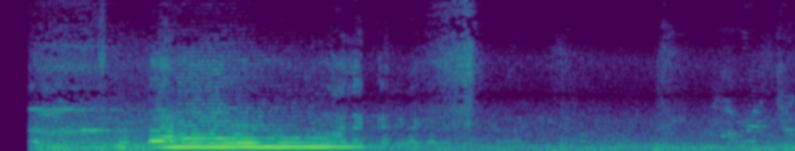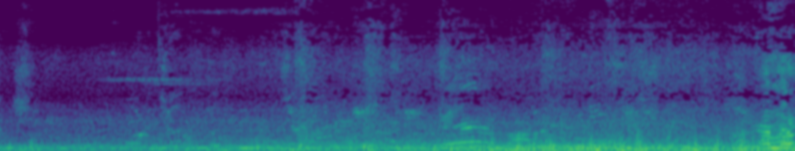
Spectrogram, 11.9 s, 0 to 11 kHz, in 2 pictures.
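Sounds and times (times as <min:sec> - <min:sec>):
train running on track: 0:00.2 - 0:11.9
loud train horn: 0:00.9 - 0:02.8.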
